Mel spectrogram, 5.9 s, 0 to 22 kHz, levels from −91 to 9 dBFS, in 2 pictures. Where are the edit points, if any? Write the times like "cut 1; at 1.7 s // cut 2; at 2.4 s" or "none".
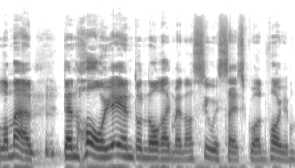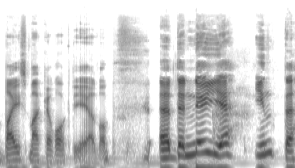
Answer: cut 1; at 1.7 s // cut 2; at 2.9 s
